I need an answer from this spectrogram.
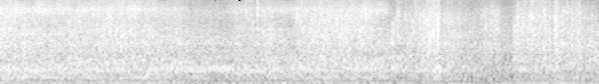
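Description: Demolition derby car engines running and revving, their pitch wavering up and down over a steady din.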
